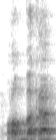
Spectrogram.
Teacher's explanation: را زبر کی وجہ سے پر پڑھا جائے گا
